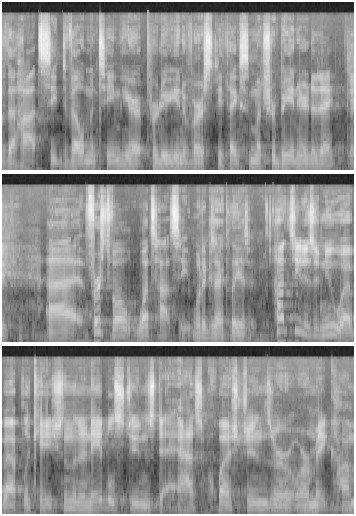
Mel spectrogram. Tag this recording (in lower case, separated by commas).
speech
